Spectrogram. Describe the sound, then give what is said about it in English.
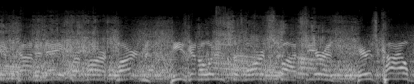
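Loud, continuous race-car engines roar past at speed as the cars come to the start-finish line, with Terry Labonte going by. Their pitch rises and falls as they pass, with a voice talking over the steady engine noise. “He's losing another position now as they come to the start finish line. Here's Terry Labonte going by.”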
